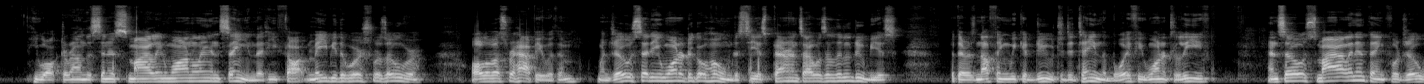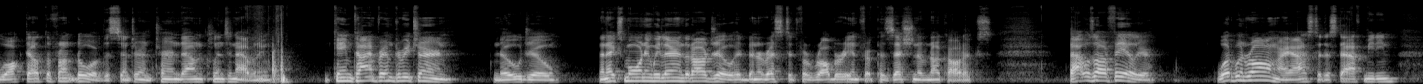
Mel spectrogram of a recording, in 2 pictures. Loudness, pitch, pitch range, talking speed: -17 LUFS, 150 Hz, 125-170 Hz, 245 wpm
